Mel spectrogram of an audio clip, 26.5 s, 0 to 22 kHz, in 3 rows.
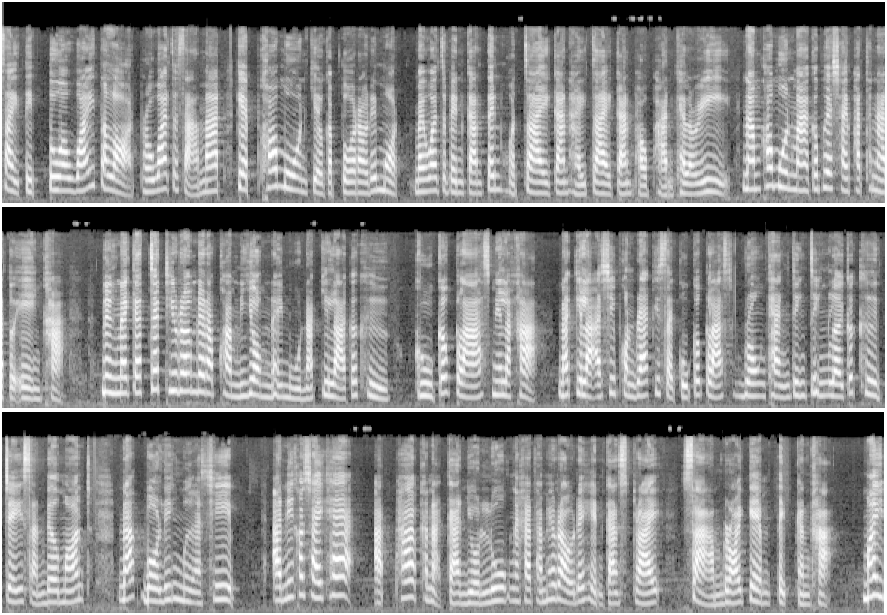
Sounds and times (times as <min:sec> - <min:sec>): Speech: 0:00.0 - 0:26.4.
